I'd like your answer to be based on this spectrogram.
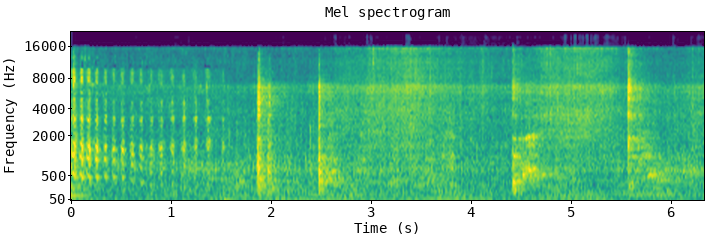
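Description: Chu chee curry with tilapia simmering in a pan, a steady low sizzle and bubbling with a quick run of rhythmic taps at the start and a few sharp utensil knocks, close and moderately quiet.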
